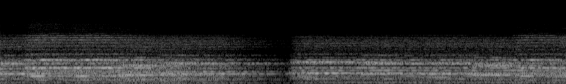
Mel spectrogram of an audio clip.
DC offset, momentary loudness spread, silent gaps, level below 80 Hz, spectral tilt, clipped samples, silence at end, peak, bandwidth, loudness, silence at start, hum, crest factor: under 0.1%; 8 LU; none; -54 dBFS; -6 dB/octave; under 0.1%; 0 s; -16 dBFS; 9.8 kHz; -31 LUFS; 0 s; none; 16 dB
